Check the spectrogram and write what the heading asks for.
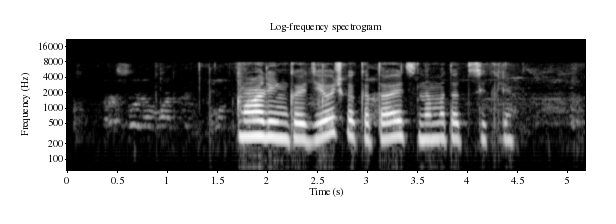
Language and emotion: Russian, neutral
